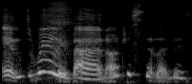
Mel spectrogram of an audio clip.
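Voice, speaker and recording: A woman's voice: very high-pitched, sing-song, normal speed, gravelly. A playful, giggly woman vlogger chatting casually. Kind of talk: casual chat.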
